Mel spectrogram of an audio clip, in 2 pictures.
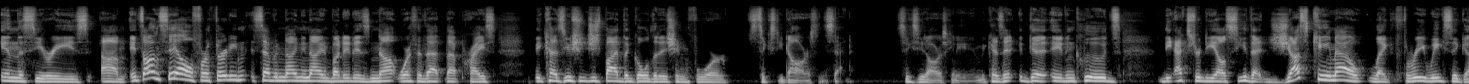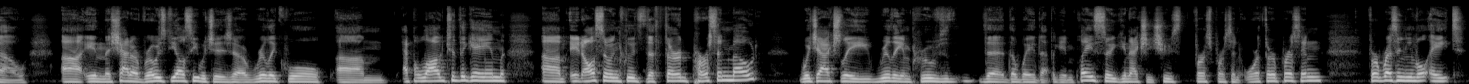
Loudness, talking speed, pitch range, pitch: -20 LUFS, 210 wpm, 125-165 Hz, 145 Hz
